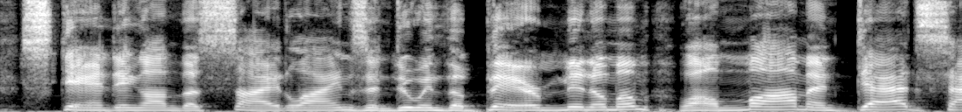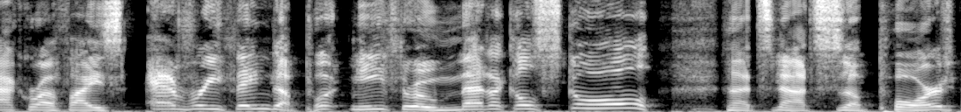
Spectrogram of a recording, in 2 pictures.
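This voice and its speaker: An actor playing an arrogant young medical-student brother in a family drama, talking in a condescending, cutting and dismissive way. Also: male voice, high-pitched, bright, forceful tone, no echo, full character voice. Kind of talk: dramatized family-conflict story dialogue.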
